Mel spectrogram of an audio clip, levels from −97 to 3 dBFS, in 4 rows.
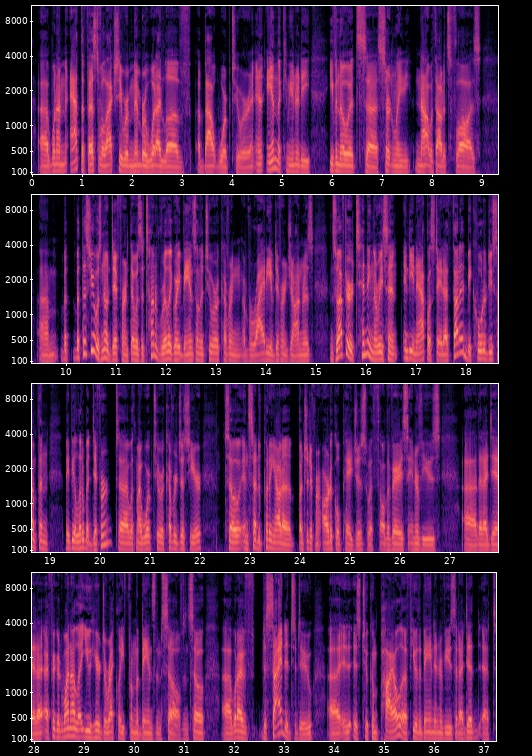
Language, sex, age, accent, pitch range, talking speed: English, male, 30-49, American, 105-130 Hz, 220 wpm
